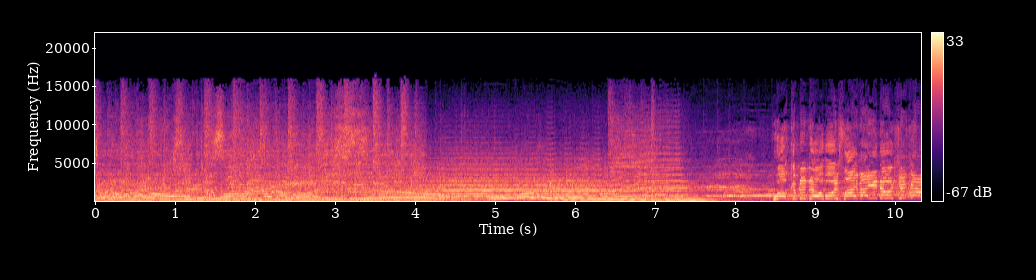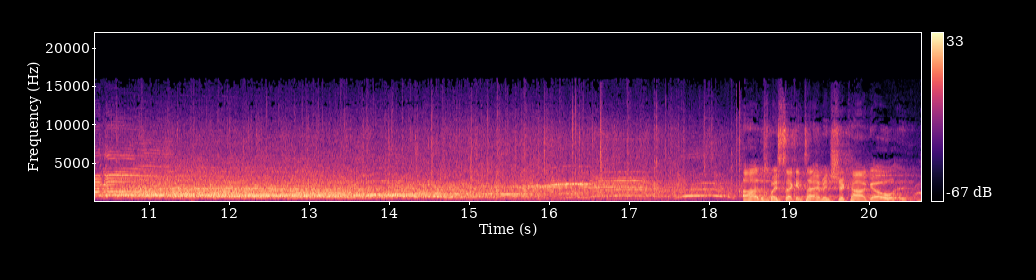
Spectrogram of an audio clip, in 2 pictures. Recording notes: Recorded live as part of Headgum Live In Chicago at Thalia Hall, on June 14th, 2019.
